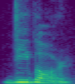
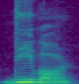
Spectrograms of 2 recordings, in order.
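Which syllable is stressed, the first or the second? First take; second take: first; first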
